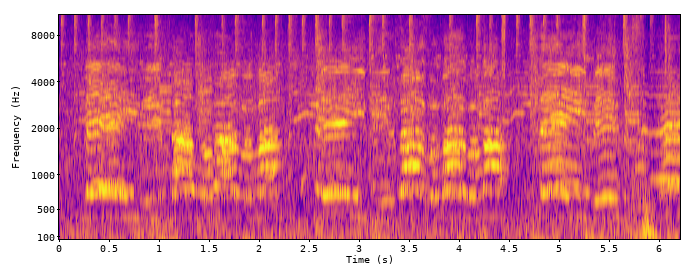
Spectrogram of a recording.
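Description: A group of young women singing their team anthem together in short held phrases, over a low steady beat.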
